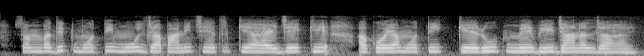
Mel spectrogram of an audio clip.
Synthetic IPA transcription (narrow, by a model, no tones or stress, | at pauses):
sə̃mbə̃nd̪ʱɪt̪moːt̪imuːld͡ʒaːpaːnikʃʰeːt̪ɾəkeəd͡ʒekiɐkoːjamoːt̪ikeɾuːpmẽbʱid͡ʒaːnəld͡ʒaːɦɛ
